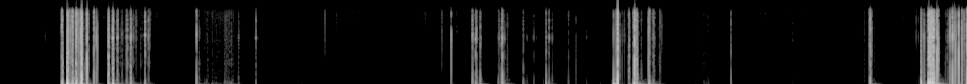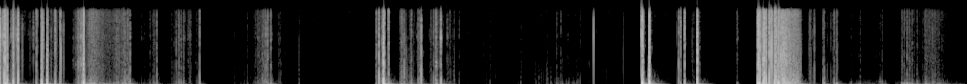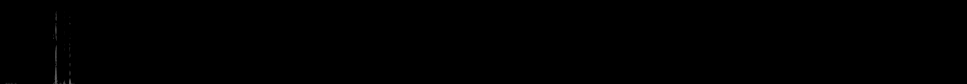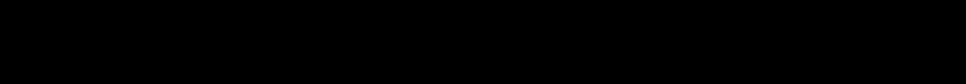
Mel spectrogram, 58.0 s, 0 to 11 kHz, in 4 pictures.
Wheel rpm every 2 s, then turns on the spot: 80, 160, 120, 100, 190, 140, 170, 190, 150, 150, 150, 140, 170, 100, 10, 10, 0, 0, 0, 0, 0, 0, 0, 0, 0, 0, 0, 0, 0.
26-28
